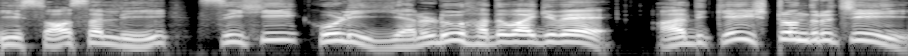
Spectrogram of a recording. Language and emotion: Kannada, happy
